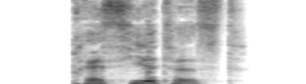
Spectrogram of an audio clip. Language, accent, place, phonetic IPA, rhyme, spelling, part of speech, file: German, Germany, Berlin, [pʁɛˈsiːɐ̯təst], -iːɐ̯təst, pressiertest, verb, De-pressiertest.ogg
- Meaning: inflection of pressieren: 1. second-person singular preterite 2. second-person singular subjunctive II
